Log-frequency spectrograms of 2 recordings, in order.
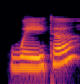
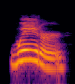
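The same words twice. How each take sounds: First: The t is pronounced as a clear t. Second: The t is softened into a d-like sound. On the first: "the British people pronounce the R regularly without any change" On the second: "The Americans have a very distinctive sound, the flap t sound"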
